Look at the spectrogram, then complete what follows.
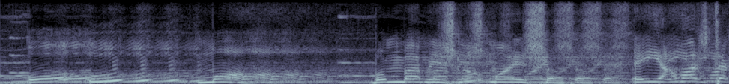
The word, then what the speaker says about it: ওম: মন্ত্র বললেই প্রথমেই ওং ওম যেটাকে আমরা ওম বলি কথাটা তো ওম নয় ওম ও উ ম ব্রহ্মা বিষ্ণু মহেশ্বর এই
